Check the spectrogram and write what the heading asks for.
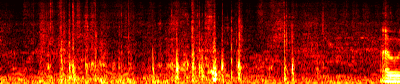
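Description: Store background with faint distant voices, and a few light clicks and knocks as boxed action figures are handled on the shelf.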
